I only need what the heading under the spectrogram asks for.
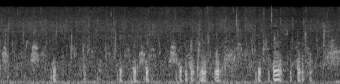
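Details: Raised ducks lounging at a creek mouth on a lake in the afternoon produce rapid, chattering runs of short quacks, several birds calling over one another.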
